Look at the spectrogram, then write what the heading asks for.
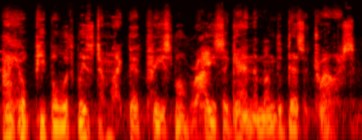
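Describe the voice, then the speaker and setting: Bright-voiced, dignified mercenary man. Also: low voice, slight background noise. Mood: solemn, admiring. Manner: solemn, measured, rhetorical. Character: dignified, heartfelt male desert mercenary leader. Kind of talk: video game cutscene voice acting. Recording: faint music behind voice.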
